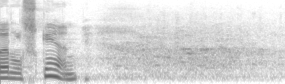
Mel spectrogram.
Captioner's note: laughter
